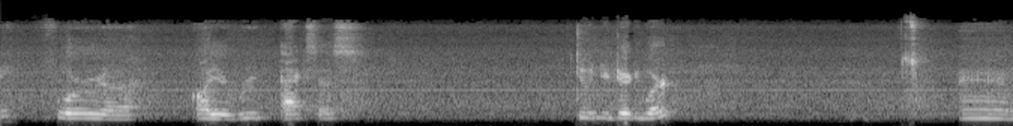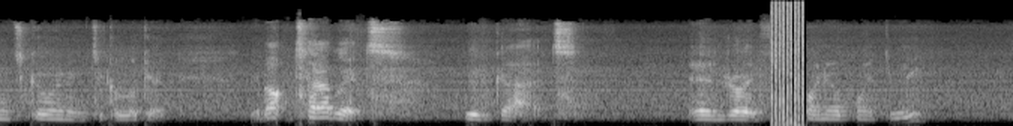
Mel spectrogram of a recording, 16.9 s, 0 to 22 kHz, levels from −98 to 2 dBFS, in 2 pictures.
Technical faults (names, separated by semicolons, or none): compressed stream played as audio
